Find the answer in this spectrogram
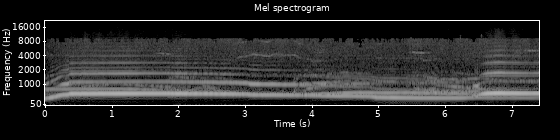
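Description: Wolves howl together in long, smooth, overlapping tones that hold steady and slowly waver in pitch.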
